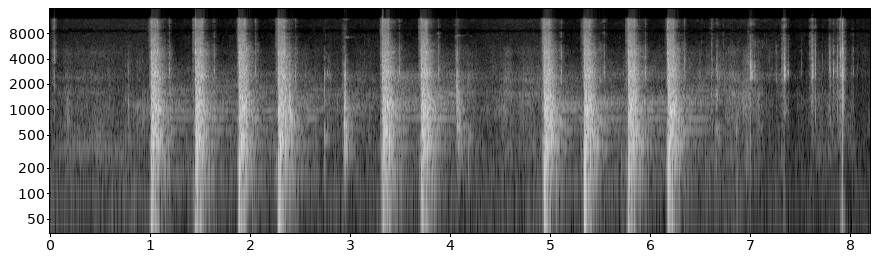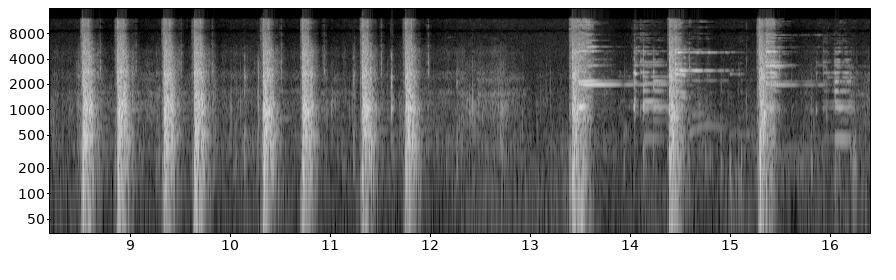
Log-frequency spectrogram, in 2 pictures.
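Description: Pistol shots crack in quick bursts outdoors.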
